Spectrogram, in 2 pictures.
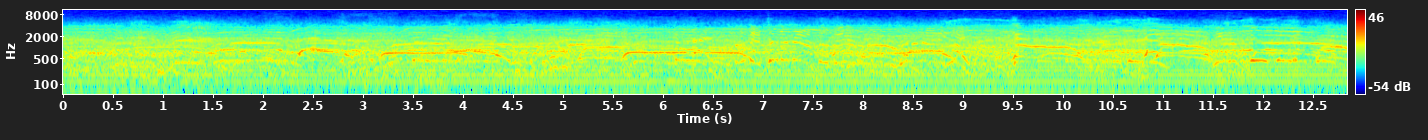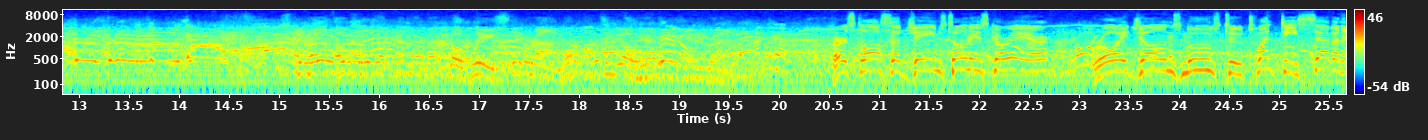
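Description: A large crowd cheers and shouts loudly in an echoing arena.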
